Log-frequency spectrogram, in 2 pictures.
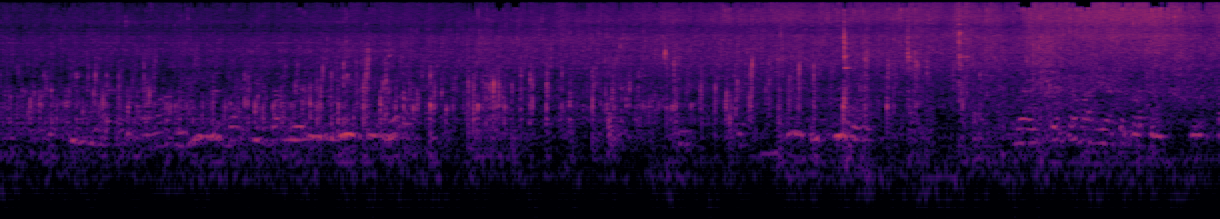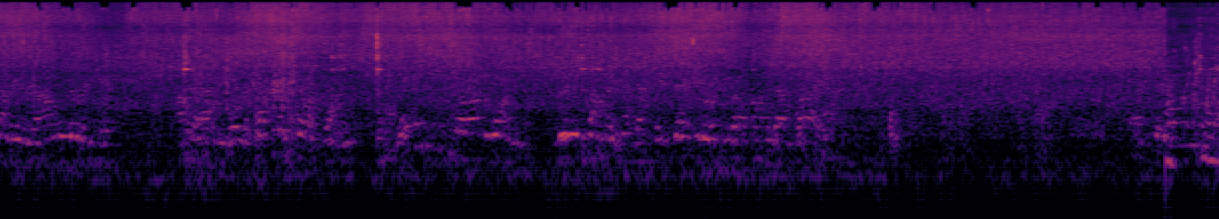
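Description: Kachori deep frying in hot oil on a gas stove, a long, soft bubbling sizzle with fine crackles and gentle burbling, steady and close but low in level.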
